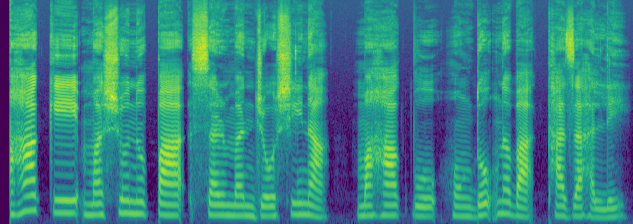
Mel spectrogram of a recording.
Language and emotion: Manipuri, neutral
